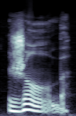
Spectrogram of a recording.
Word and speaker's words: jambe: Okay, remember, A-M, when you combine these two, basically it's just like A-N, so it's nasal and it's en. Okay, so you get la jambe.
